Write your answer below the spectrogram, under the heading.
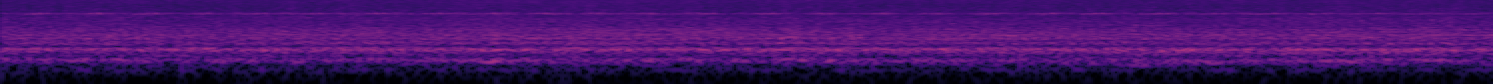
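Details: Bees produce a constant, thick buzzing drone, unbroken and uniform in loudness, with a faint higher whine running steadily above the hum.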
